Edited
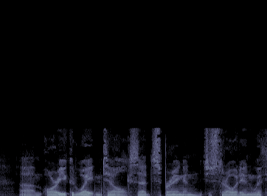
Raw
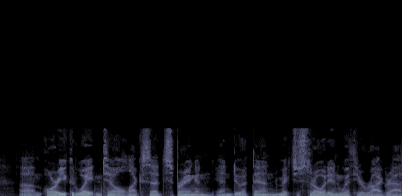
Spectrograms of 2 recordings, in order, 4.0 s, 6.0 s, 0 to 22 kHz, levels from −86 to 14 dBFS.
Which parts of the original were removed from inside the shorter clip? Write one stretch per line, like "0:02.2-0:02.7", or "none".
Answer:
0:01.9-0:02.1
0:03.2-0:04.4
